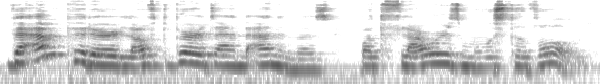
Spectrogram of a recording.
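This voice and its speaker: Speaking to young children, a woman primary school teacher reads aloud and chats in an encouraging, expressive manner, repeating words to stress them. Her pitch is fairly high and her pace measured, with a faint hiss or hum in the audio.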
